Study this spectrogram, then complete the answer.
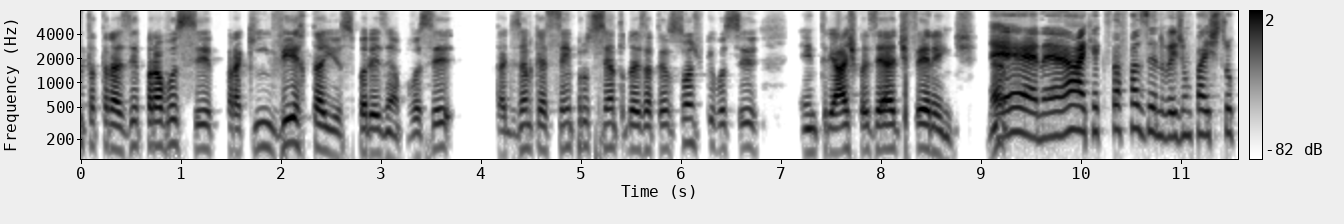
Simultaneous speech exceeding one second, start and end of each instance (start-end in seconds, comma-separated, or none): none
